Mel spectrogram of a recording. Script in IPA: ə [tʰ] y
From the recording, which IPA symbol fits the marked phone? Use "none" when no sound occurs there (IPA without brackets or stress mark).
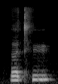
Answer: tʰ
